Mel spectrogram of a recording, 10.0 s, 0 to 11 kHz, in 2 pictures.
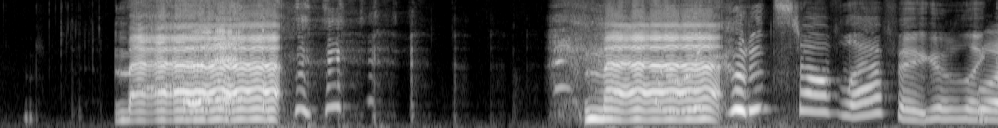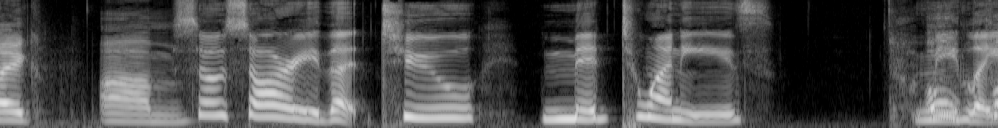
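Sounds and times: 
sheep bleating: 0.6 - 1.4, 2.9 - 3.6
speech: 0.6 - 1.8, 2.9 - 9.9.

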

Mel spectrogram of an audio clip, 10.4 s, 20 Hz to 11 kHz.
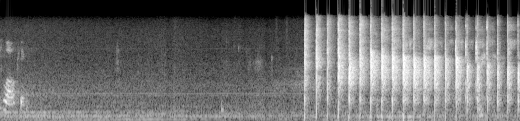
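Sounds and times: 
steady brisk hand clapping: 6.1 - 10.3.

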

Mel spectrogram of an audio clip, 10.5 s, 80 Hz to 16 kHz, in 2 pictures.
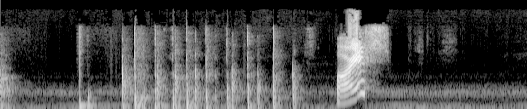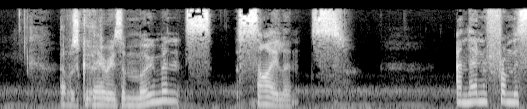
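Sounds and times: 
sharp knocks on a hard surface: 0.8 - 3.1
speech: 3.4 - 3.9, 5.8 - 8.8, 9.8 - 10.5.

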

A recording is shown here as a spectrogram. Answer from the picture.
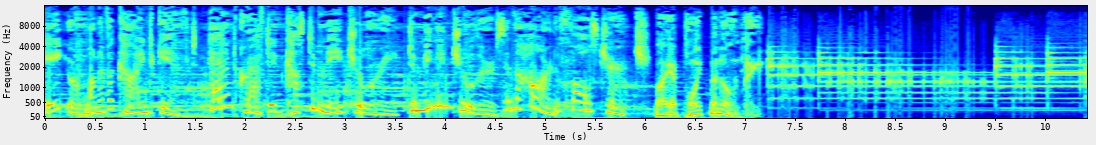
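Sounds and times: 
speech: 0.0 - 7.2
doorbell chime ringing: 7.2 - 10.4.

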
